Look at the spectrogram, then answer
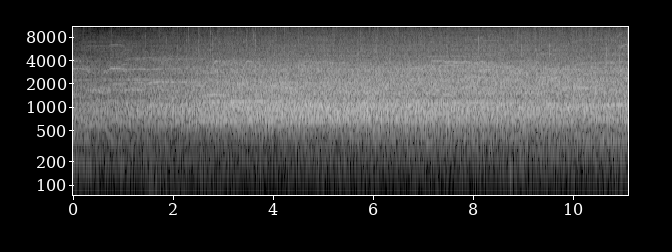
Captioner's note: cheers and applause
